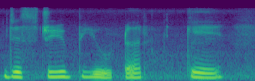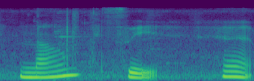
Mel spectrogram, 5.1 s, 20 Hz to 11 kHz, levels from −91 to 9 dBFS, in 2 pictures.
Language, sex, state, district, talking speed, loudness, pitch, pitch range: Hindi, female, Haryana, Rohtak, 60 wpm, -16 LUFS, 200 Hz, 180-215 Hz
